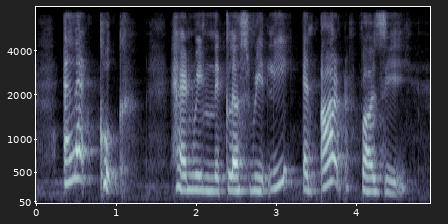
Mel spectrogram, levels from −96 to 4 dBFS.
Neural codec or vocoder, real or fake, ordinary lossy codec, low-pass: codec, 24 kHz, 6 kbps, HILCodec; fake; none; 7.2 kHz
